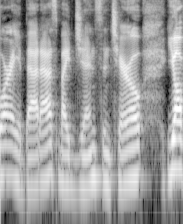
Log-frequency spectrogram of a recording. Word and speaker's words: Sincero: Jen cincero you all for the longest time I was pronouncing her name Jen since Sarah I was telling all my friends you need to check out this book by Jen sincero and it's cincero anyways if you guys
